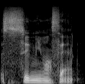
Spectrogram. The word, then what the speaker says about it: すみません: Yeah, you should definitely use the proper pronunciation, which is すみません.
